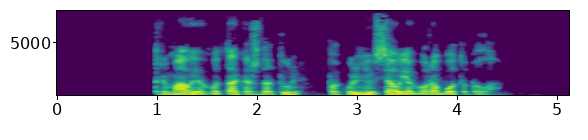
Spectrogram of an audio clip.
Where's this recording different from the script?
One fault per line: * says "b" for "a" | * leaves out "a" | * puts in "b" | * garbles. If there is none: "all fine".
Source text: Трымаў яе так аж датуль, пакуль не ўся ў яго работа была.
* says "яго" for "яе"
